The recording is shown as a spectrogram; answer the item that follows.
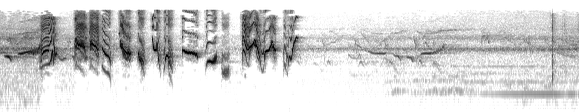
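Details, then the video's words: Morning lure song of a female oriental magpie-robin, meant to spur males to sing: about three seconds of dense, rapid whistles, slurred chirps and warbled notes, then fading into a quiet, thin high hum. "Kích choè than trống cực căng mỗi sáng | Choè than mái mồi quá hay"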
